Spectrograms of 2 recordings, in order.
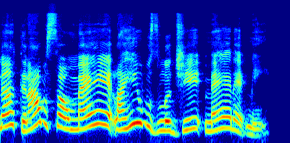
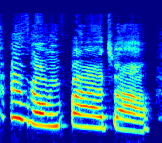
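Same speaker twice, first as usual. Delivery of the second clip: high, louder laugh into the words; 7 semitones higher, 5 dB louder than usual. Real, not acted. Host laughing about her microwave-hating grandma, high and loud. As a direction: laugh through the reassurance.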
